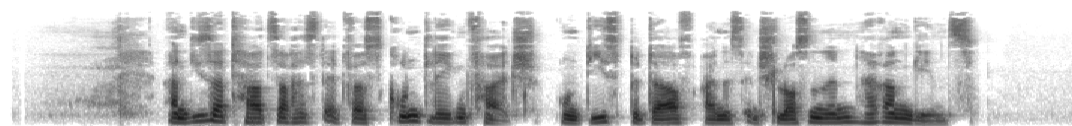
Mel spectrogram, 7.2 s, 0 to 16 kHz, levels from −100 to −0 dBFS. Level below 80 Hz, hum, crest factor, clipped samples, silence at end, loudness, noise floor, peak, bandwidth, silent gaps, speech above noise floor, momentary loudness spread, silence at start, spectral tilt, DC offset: -60 dBFS; none; 18 dB; under 0.1%; 0.7 s; -20 LUFS; -74 dBFS; -2 dBFS; 11.5 kHz; none; 54 dB; 8 LU; 0.75 s; -6 dB/octave; under 0.1%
